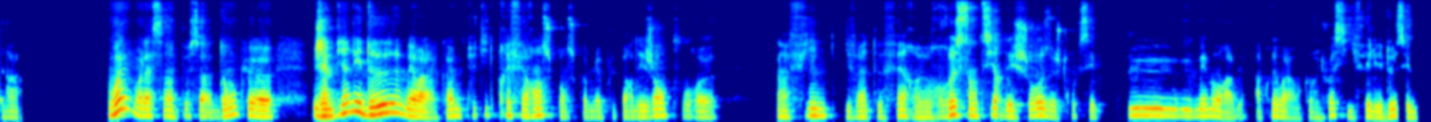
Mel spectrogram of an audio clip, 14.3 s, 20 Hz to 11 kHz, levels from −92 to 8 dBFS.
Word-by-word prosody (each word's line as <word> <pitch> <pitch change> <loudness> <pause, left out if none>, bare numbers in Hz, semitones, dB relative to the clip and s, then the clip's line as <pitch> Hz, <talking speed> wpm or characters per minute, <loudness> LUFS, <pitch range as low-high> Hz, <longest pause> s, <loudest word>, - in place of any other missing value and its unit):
ça 115 -2 -14 0.9
ouais 245 - +8
voilà, 140 -1 +1
c'est 135 -1 -11
un 130 - -3
peu 135 +2 -16
ça. 125 -1 -4
Donc, 145 +7 -4
heu, 125 -3 +5 0.4
j'aime 135 -1 +6
bien 190 +7 +3
les 220 -1 +7
2 185 +6 +9
mais 140 -7 +3
voilà, 110 -4 +3
quand 125 - -7
même, 135 +1 -3
petite 145 +3 -20
préférence, 145 0 -4
je 150 - -21
pense 120 -3 -15
comme 115 0 -17
la 120 - -11
plupart 120 0 -13
des 120 0 -7
gens, 140 +3 -3
pour, 125 -4 -12
heu, 115 0 -10 0.6
un 120 -2 -7
film 140 +3 -5 0.2
qui 120 - -14
va 120 +1 -7
te 120 -1 -15
faire, 125 +1 -8
heu, 110 - -8
ressentir 145 +4 -2
des 125 -1 -3
choses, 135 +2 -3
heu, - - -9
je - - -17
trouve 135 0 -23
c'est 125 -1 -15 0.2
plus 145 -3 -1
mémorable. 130 -6 -6
Après 110 +5 -9
voilà, 110 -5 -8
encore 105 +3 -20
une 100 - -19
fois 140 +5 -9
s'il 120 -7 -15
fait 130 - -7
les 110 -1 -6
2 130 +6 -3
c'est 120 - -9
m 110 - -12
130 Hz, 230 wpm, -22 LUFS, 120-145 Hz, 0.9 s, 2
